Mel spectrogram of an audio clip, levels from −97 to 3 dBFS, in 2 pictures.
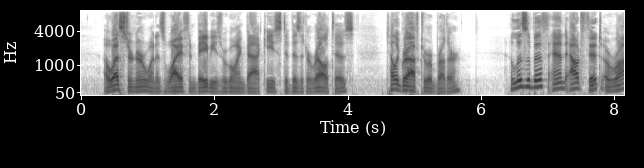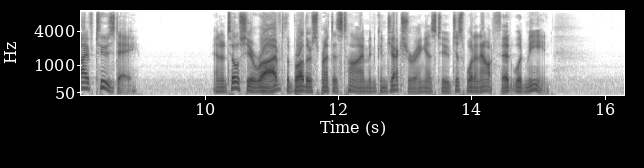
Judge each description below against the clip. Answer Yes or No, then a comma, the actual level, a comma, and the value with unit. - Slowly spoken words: No, average, 160 wpm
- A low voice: Yes, very low, 95 Hz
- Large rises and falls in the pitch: Yes, wide, 6.0 semitones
